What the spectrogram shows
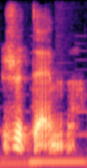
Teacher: the last syllable has a lower pitch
